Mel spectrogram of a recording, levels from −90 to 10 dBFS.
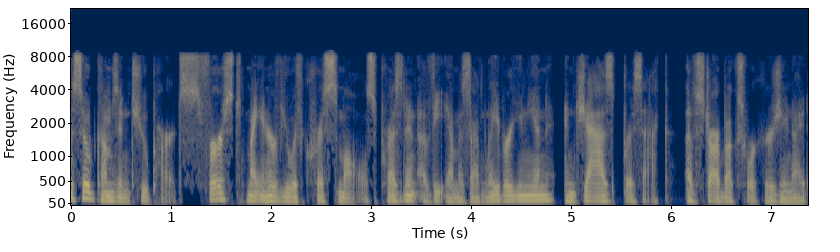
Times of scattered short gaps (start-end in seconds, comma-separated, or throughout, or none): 1.21-2.16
